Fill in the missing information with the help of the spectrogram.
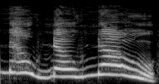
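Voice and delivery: high loud despairing no; cry of despair. A narrator's reading. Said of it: "cried Missus Ruggles in despair".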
